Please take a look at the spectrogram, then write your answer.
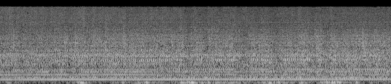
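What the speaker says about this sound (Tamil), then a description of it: "இப்போ மிக்சி ஜாரில் சேர்த்துட்டு குறகுறப்பாக அரைச்சி எடுத்து வந்துடலாம்" A mixer grinder jar coarsely grinding soaked black kavuni rice, running loud and steady with a constant motor whine and gritty churning throughout.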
